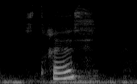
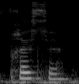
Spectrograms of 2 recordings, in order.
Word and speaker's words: stressé: Alors, quand il y a un accent, Anadi, tu sais ce qu'il faut faire. Oui, stressé. Voilà, c'est important, hein, les accents.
